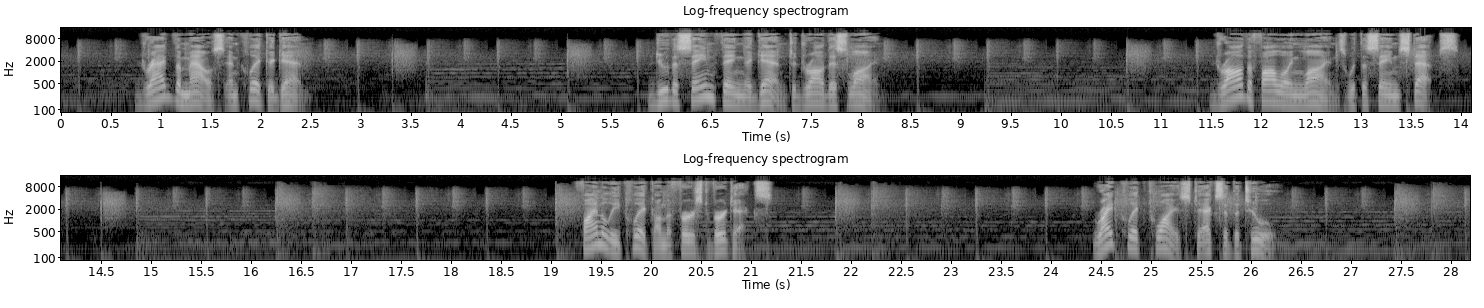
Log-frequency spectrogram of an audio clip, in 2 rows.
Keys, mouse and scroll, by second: 3.7 click, 4.2-4.6 scroll down 4, 5.2 right click, 6.2-6.6 scroll up 4, 6.6 middle click, 9.4 click, 12.2 click, 15.1 click, 18.6 click, 21.7 click, 24.4 right click, 25.5 right click.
